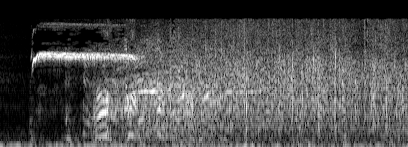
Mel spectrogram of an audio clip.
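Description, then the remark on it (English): A single loud, shrill whistle blast, blown to end a round of a radio panel game, lasts about a second, then gives way to sustained audience applause and crowd noise. “Right, so Clement Freud speaking as a whistle end, gained an extra point for doing so.”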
